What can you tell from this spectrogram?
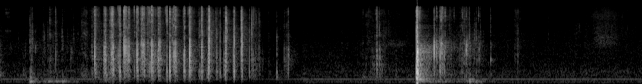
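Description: Hollow plastic surprise eggs handled on a tabletop: a dense run of rapid plastic clicks and clatter for about a second and a half, then about four seconds in one sharp crack as an egg is snapped open, followed by a short rattle.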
